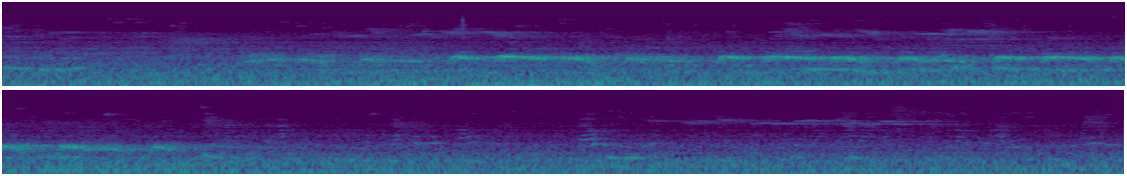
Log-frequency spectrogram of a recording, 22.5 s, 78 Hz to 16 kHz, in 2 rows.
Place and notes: Berlin Bürknerstr., backyard window - Hinterhof / backyard ambience
20:29 Berlin Bürknerstr., backyard window
(remote microphone: AOM5024HDR | RasPi Zero /w IQAudio Zero | 4G modem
